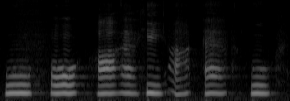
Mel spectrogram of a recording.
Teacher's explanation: those are all different vowels on the same note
